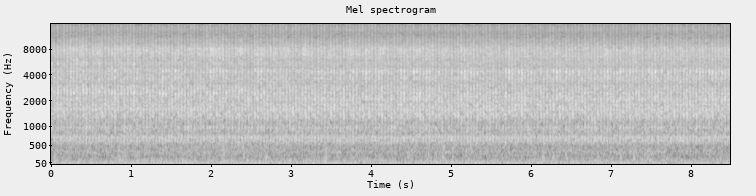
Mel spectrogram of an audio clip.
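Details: Idling engine gets noisy when the air conditioning is switched on: loose, uneven knocking clatter over the engine at idle. Source not pinned down.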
